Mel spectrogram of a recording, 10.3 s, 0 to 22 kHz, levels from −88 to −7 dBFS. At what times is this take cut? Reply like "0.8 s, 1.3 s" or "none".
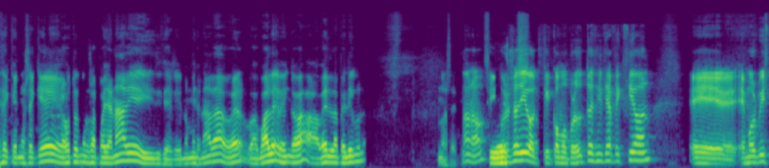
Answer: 2.6 s, 7.2 s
